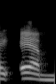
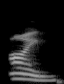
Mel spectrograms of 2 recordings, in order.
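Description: First: It is said as two full words. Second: It is said as one contracted syllable. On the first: The speaker calls it wrong. "Mình sẽ không cần phải đọc là I am" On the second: The speaker calls it right. "mình sẽ đọc tắt lại là"

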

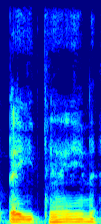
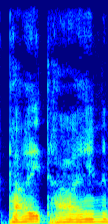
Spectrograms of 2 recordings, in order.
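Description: First: The word is pronounced the Czech way. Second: The word is pronounced the German way. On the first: This is how the pupils had said it before. "jak jsme to vyslovovali před ním" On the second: This is how the teacher wanted it said. "ten vyslovoval řečtinu po německu"

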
